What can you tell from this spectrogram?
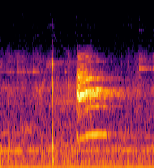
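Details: A two-month-old kitten being fed breakfast gives a single short, high meow against a quiet background, preceded by a faint tap.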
